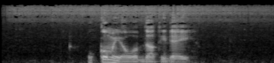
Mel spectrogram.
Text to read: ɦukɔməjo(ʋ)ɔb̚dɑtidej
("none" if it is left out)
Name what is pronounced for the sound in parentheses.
w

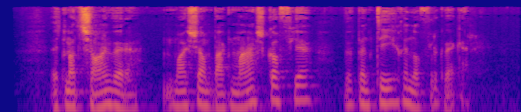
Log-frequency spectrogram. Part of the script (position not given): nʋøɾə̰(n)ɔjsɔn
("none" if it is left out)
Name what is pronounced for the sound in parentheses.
m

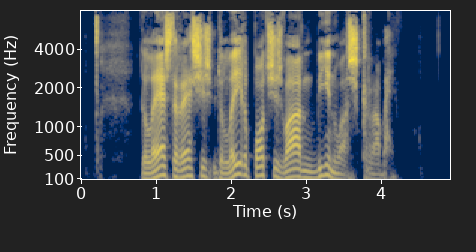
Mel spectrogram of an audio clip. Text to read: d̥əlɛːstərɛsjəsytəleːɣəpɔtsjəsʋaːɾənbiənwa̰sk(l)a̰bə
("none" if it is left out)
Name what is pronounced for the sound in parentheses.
r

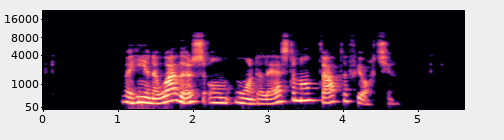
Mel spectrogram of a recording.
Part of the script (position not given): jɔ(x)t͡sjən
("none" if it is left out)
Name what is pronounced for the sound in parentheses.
x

